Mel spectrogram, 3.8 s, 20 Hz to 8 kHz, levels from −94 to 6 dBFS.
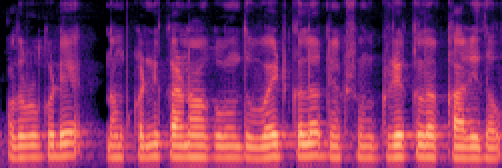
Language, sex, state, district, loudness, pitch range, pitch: Kannada, male, Karnataka, Koppal, -16 LUFS, 155-165 Hz, 160 Hz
